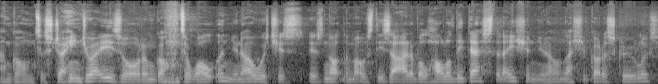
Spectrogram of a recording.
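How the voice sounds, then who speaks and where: A man with a Merseyside accent speaks at a fairly quick pace, his medium-pitched voice keeping a fairly even intonation. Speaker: footballer. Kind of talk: TV chat show interview answer.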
